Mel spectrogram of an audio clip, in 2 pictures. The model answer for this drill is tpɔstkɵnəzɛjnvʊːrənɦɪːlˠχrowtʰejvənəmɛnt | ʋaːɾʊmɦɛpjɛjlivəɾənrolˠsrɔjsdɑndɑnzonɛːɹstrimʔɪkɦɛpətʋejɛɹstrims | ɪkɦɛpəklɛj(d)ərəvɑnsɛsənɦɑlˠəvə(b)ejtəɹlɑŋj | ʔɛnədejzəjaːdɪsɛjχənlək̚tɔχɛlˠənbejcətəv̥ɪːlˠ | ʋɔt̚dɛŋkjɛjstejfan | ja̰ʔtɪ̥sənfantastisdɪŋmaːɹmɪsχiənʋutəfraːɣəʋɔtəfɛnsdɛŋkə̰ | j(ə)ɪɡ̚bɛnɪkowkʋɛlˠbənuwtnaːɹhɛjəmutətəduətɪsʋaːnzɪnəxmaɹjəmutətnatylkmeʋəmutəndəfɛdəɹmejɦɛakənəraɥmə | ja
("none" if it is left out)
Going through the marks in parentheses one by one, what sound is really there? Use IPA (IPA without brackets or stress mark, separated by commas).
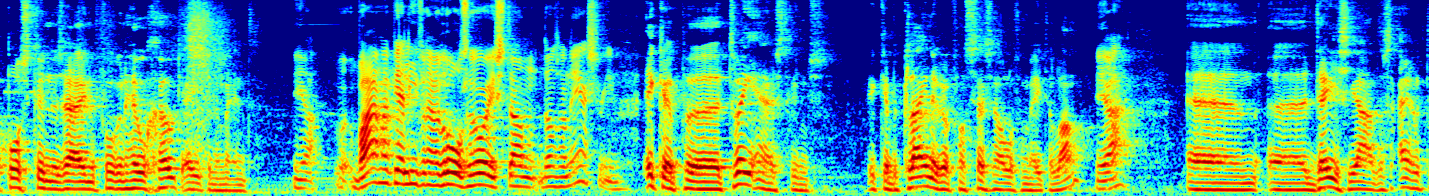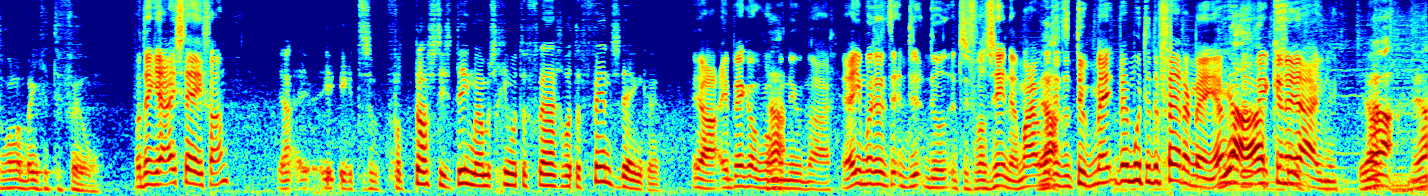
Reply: n, m, a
